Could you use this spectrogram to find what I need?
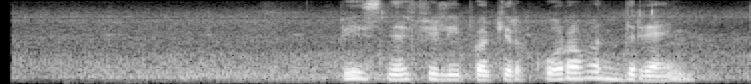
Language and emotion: Russian, neutral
